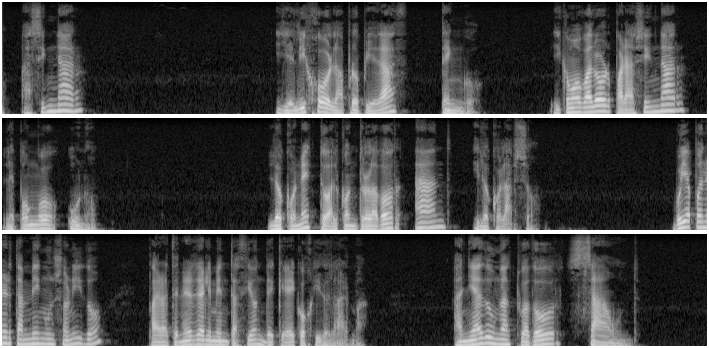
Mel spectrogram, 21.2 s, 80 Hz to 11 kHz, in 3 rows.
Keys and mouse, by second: 6.3 click, 10.6-13.9 drag, 18.9 click.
